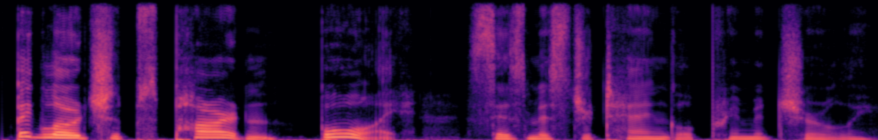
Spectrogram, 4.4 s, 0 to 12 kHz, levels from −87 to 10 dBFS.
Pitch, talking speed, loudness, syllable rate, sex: 180 Hz, 80 wpm, -20 LUFS, 4.3 syllables/s, female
